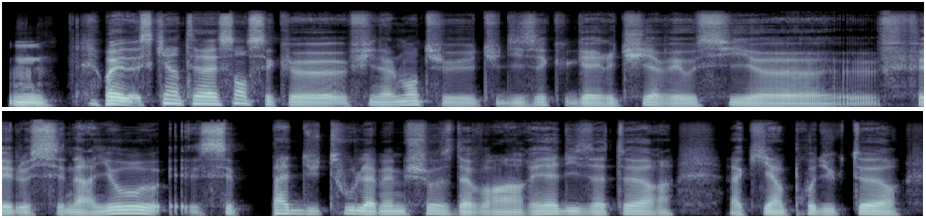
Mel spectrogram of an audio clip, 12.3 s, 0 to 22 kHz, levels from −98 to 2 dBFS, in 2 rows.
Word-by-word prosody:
Mmh. 95 -2 +3 0.4
Ouais, 130 -2 +8
beh, 110 - +3
ce - - +4
qui 160 - +2
est - - +4
intéressant 140 +1 +3
c'est 100 -6 +2
que 95 -7 +1
finalement 105 +4 0
tu 90 -5 -4
tu - - -6
disais 90 +3 -4
que - - -15
Guy 85 +1 0
Ritchie 85 +4 0
avait 85 -3 -1
aussi, 85 +2 0
heu, 75 -2 -1
heu, - - -9
fait 90 -2 -2
le 85 0 -1
scénario 90 - +2
et - - -9
c'est - - +2 0.2
pas 115 -1 +1
du 105 -3 -5
tout 115 - -3
la 105 -3 +4
même 100 +1 0
chose 100 0 -2
d'avoir 85 -1 0
un 85 0 0
réalisateur 95 -2 -1 0.3
à - - -2
qui - - -2
un 85 - +2
producteur 90 +1 0
95 Hz, 185 wpm, -24 LUFS, 85-105 Hz, 0.4 s, Ouais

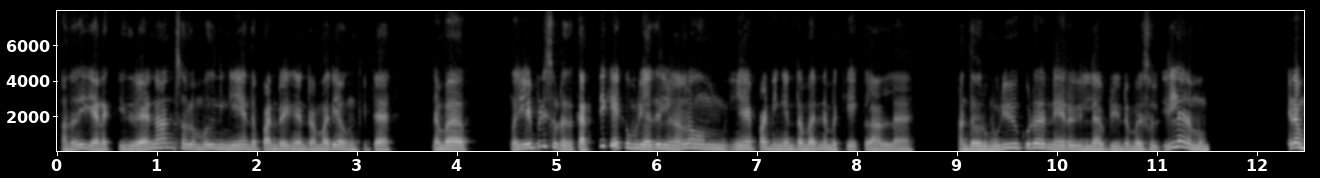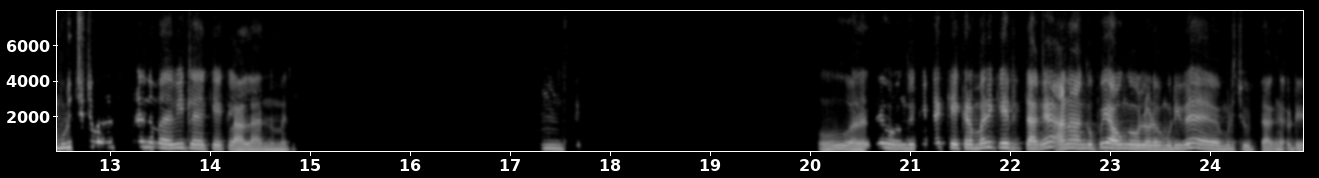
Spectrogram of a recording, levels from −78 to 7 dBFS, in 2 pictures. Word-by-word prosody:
அதாவது, 190 +5 -1
எனக்கு 190 +1 -3
இது 195 - -2
வேணான்னு 250 +6 0
சொல்லும்போது, 220 -1 0
நீங்க 205 -1 -1
ஏன் 215 - 0
இதை 200 - -2
பண்ணுறீங்க"ன்ற? 185 0 -1
மாதிரி 200 +3 +1
அவங்க 185 -1 -2
கிட்ட 180 +2 -4 0.6
நம்ம 200 +1 +3 0.8
எப்படி 335 +7 -3
சொல்றது? 200 -6 -1
சத்தமா 190 - +1
கேக்க 260 -1 +1
முடியாது, 220 -1 +3
இல்லனாலும் 220 +1 +1 0.3
ஏன் 205 0 -1
பண்ணீங்கன்ற? 190 -2 -1
மாதிரி 205 +2 0
நம்ம 175 -3 -2
கேட்கலால்ல. 175 -6 -3 0.7
அந்த 185 - -1
ஒரு 180 - -1
முடிவுக்கு 240 +4 0
கூட 255 +1 +3 0.2
நேரம் 200 -1 0
இல்ல 180 - -1
அப்படின்ற 170 -1 -5
மாதிரி 175 +3 -1
சொல்ல 175 - -7
இல்ல 310 - +2
நம்ம 195 -3 0 0.8
ஏன்னா 265 +1 +6
முடிச்சிட்டு 300 - -1
வர்றதுகுள்ள, 290 +2 -7
நம்ம 265 -2 0 0.2
வீட்டில் 225 -3 +1
கேட்கலாம்ல 180 -4 -1
அந்த 175 0 -5
மாரி. 180 +1 -9 2.5
ம் 215 -1 -3
செரி. 405 - -24 2.4
ஓ! - - -8 0.3
அதாவது 170 +9 -2
ஒங்ககிட்ட 230 +3 -2
கேட்கிற 230 -1 +4
மாரி 265 +3 +4
கேட்டுட்டாங்க. 230 -3 +3 0.2
ஆனா 240 - +5
அங்கே 225 0 +1
போய் 260 -2 +7
அவங்களோட 215 -3 +3
முடிவ 210 +3 0 0.4
முடிச்சு 195 0 -7
விட்டாங்க. 185 +1 -7
அப்டி. 165 -1 -7
205 Hz, 140 wpm, -23 LUFS, 185-235 Hz, 2.5 s, போய்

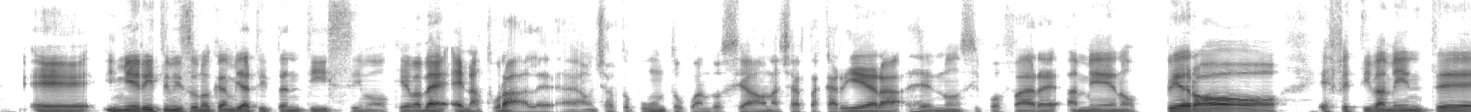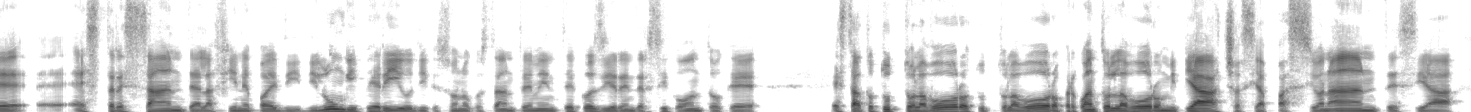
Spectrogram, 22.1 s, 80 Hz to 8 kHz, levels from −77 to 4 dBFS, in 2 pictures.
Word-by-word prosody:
ehm, 105 -3 +2
i 130 - -2
miei 125 +1 +6
ritmi 135 -2 +4
sono 115 +1 +1
cambiati 115 0 +1
tantissimo, 105 -5 -6
che 105 +5 -6
vabbè 105 +2 +4
è 100 - +4
naturale 90 -1 -2
a - - -11
un - - -11
certo - - -12
punto, 95 -1 -7
quando 80 0 -10
si - - -10
ha - - -2
una - - -6
certa - - -8
carriera, 95 +1 +2
eh, 105 -3 -6
non 100 +1 -6
si 100 +1 -15
può 95 - -10
fare 95 +1 -1
a 105 - -4
meno. 100 -3 -2
Però 125 -5 +6 0.3
effettivamente, 115 - +1
ehm, 300 0 -14
è 320 - -6
stressante, 115 -2 -2
alla 100 0 -4
fine 105 0 -6
poi 105 -1 -3
di 95 -2 -10
di 90 +3 -11
lunghi 145 0 +1
periodi 115 -3 -2
che 100 - -17
sono 105 -1 -8
costantemente 105 +1 -6
così 110 -3 -3
rendersi 100 +2 -7
conto 105 -1 -7
che, 95 -1 -7 0.5
è - - -2
stato 120 +2 -1
tutto 140 -1 -2
lavoro, 135 +6 +2
tutto 110 -1 -11
lavoro, 120 +6 +2
per 105 0 -5
quanto 130 0 +2
il - - +2
lavoro 120 +1 +3
mi 110 -2 -2
piaccia, 115 0 +4
sia - - -5
appassionante, 110 0 0
sia 95 -1 -3
110 Hz, 170 wpm, -22 LUFS, 100-120 Hz, 0.5 s, miei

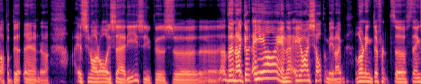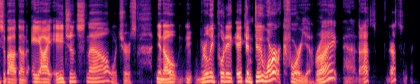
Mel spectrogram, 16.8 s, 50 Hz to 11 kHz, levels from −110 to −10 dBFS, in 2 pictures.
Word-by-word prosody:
up - - -6
a - - -6
bit, 110 +3 -5
and, 110 -3 -5
uh, 100 -2 -9 0.6
it's - - -3
not 135 -2 0
always 135 -4 -1
that 120 -5 -1
easy 145 - -5
'cause, 105 -2 -3
uh, 105 - -6
then 195 0 +6
I 195 +1 +8
got 210 +5 +1
AI 275 +3 +6
and 155 -6 +4
that 155 +3 -2
AI's 195 -1 +2
helping 180 -6 -6
me, 115 - -4
and 115 - -5
I'm 125 +2 -5 0.2
learning 155 -1 +1
different, 155 -4 -5
uh, 130 -1 0
things 145 +1 -5
about 120 -4 0 0.3
AI 125 -4 +3
agents 145 +6 -2
now, 145 +5 -2
which 100 - -14
are, 90 -3 -10 0.5
you 125 -1 +2
know, 120 +2 +2 0.4
really 155 +6 +1
putting 155 0 +1
it 155 +2 +4
can 155 -3 +4
do 165 +3 +5
work 195 +9 +6
for 120 -9 -2
you, 80 -3 -10
right, 235 - +1
and - - -19
that's - - -5 0.3
that's - - -8
som - - -39
140 Hz, 170 wpm, -23 LUFS, 115-165 Hz, 0.6 s, I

